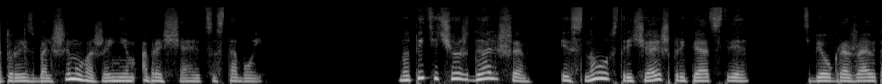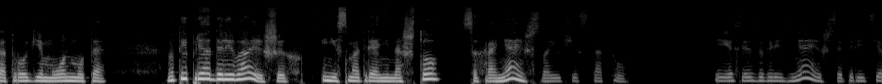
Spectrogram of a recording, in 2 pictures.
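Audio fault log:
No faults heard.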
